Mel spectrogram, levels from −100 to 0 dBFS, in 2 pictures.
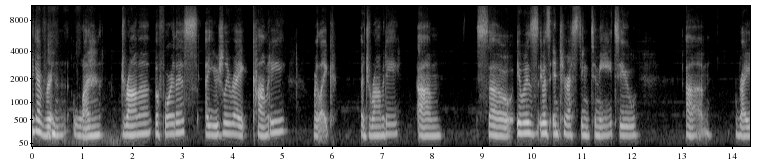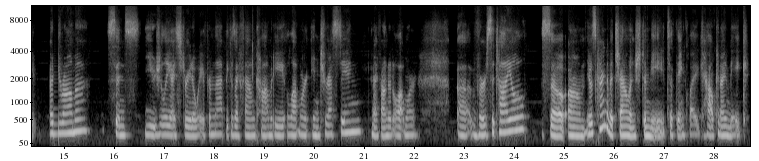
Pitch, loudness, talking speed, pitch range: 180 Hz, -33 LUFS, 145 wpm, 170-210 Hz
